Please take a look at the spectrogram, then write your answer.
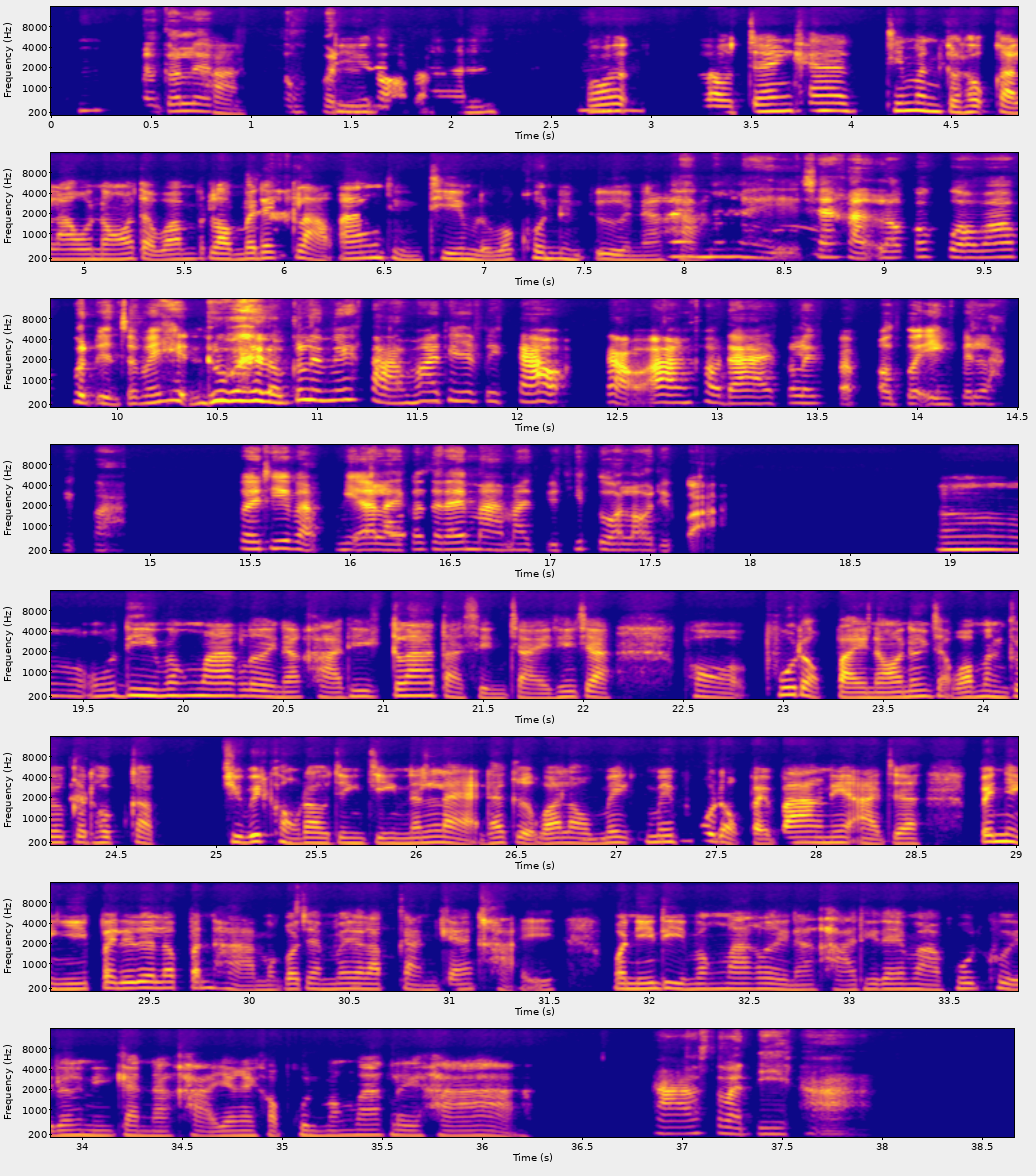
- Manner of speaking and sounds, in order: distorted speech; static; mechanical hum; laughing while speaking: "เห็นด้วย"
- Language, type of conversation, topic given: Thai, podcast, คุณปฏิเสธงานอย่างไรเมื่อมันกระทบชีวิตส่วนตัว?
